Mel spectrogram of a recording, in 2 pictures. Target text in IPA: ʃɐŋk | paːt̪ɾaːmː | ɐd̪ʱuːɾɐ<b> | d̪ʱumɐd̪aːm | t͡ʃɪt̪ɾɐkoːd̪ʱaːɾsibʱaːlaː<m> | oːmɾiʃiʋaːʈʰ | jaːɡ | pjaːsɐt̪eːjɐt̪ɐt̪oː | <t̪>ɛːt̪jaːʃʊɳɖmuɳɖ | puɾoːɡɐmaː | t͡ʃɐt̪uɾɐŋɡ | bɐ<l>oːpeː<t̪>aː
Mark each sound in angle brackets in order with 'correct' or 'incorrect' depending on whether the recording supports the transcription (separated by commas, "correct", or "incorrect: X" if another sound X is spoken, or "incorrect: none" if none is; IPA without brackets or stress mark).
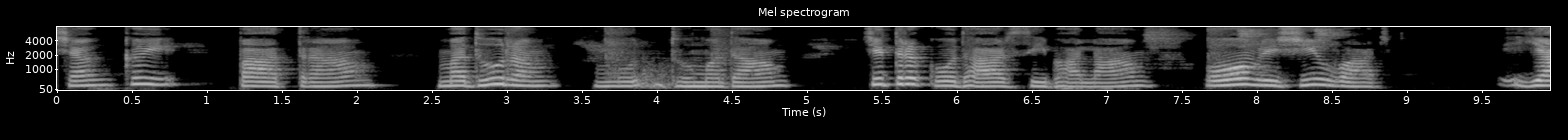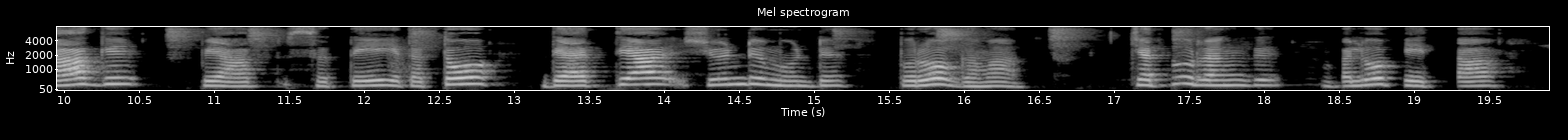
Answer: incorrect: m, correct, incorrect: d̪, correct, correct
